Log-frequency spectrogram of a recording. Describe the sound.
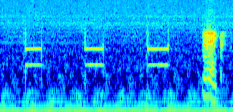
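Three DTMF keypad tones from entering a mailbox number on a phone, each a steady two-note beep lasting about a third of a second, evenly spaced over a low hum. A brief, different burst of sound follows.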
